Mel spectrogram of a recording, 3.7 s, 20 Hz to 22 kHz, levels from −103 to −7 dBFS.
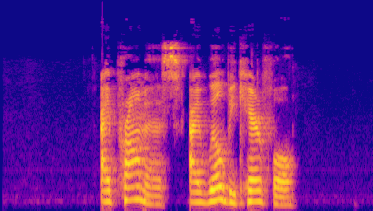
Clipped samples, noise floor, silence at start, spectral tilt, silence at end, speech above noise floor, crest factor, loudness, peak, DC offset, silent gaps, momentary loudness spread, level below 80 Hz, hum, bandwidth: under 0.1%; -74 dBFS; 1 s; -3 dB/octave; 0.8 s; 59 dB; 18 dB; -15 LUFS; 0 dBFS; under 0.1%; none; 6 LU; -62 dBFS; none; 10 kHz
